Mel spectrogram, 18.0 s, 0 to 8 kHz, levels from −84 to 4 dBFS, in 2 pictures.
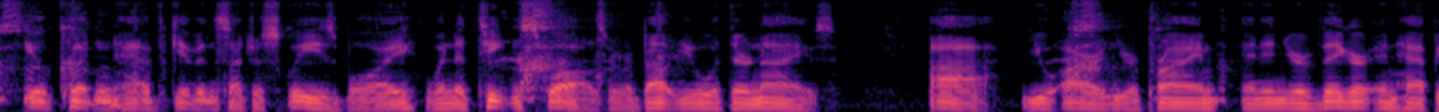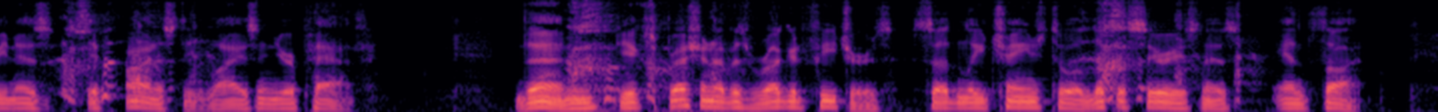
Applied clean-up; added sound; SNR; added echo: neural mask model RNNoise.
